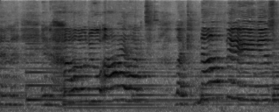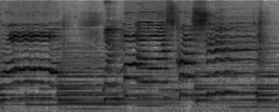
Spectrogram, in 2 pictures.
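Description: A woman singing a slow ballad live, with piano and a small string section of violins, violas and cellos. Her held notes waver with vibrato over sustained low notes from the accompaniment.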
